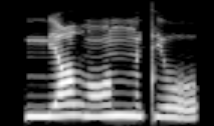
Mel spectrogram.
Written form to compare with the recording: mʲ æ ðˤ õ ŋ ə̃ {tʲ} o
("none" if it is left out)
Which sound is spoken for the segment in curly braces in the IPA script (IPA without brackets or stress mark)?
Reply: tʲ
